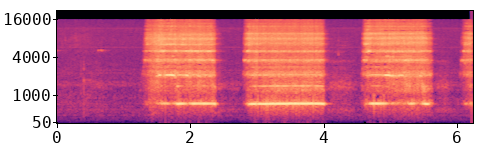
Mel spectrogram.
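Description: A single plastic drinking straw played as a pan pipe, blown across its open top while the other end is stopped with a finger: three breathy whistling notes at one steady pitch, the second the longest, the sound of the straw's air column resonating.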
